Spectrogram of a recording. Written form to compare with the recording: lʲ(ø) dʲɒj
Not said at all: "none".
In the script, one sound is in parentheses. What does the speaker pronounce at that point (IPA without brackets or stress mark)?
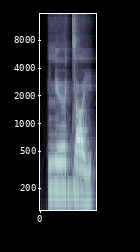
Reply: ø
